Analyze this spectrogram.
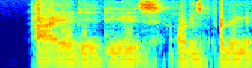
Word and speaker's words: Hyades: is the V shaped Hyades it's pretty it's it's spelled H why I should have put it up here hiya dee dee's I'll just put an H for the Hyades spelled like high eighties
